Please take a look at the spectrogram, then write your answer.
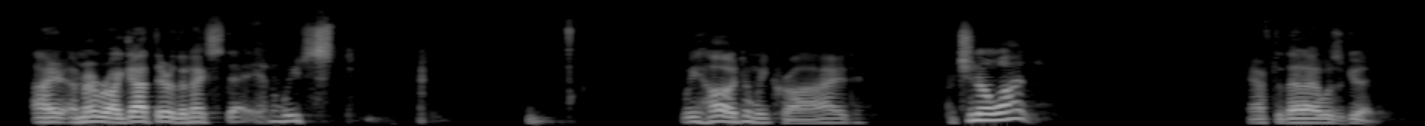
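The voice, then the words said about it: Choked-up, emotional voice. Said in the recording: “get choked up like this”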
